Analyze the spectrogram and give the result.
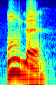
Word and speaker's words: أولئك: أولئك، الكلمة كلها واو التي عليها دائرة مستديرة أو بيضوية، فهذه لا تنطق.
